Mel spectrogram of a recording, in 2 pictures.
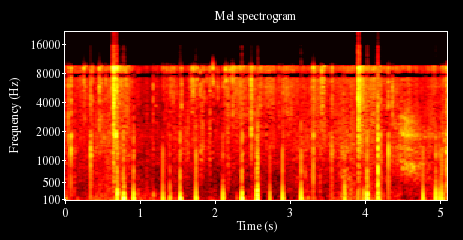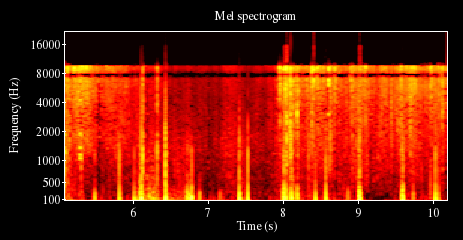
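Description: Fiskars brush axe chopping through willow stems, a rapid, irregular run of sharp knocks and snaps of cut brush.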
